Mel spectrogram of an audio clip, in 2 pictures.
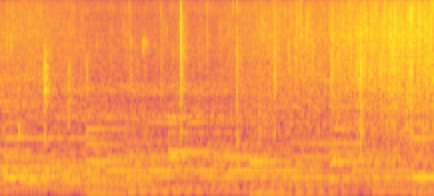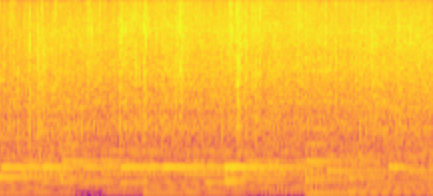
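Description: Diced onions sizzling in hot oil in a non-stick wok, the sizzle growing louder about three seconds in as they are stirred, with a few sharp clicks near the start. Background music with sustained notes plays underneath.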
